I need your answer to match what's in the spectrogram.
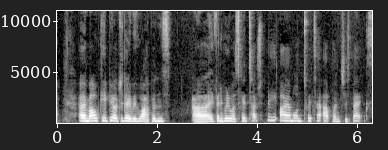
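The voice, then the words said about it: Hoarse voice. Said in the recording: “Apologies for my voice sounding a little bit hoarse. ... doing a little bit of singing”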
